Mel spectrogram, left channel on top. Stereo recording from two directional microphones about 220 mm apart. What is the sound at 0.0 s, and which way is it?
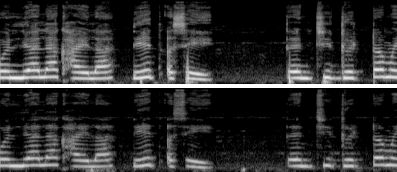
A child's voice, 30° left (ahead or behind).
